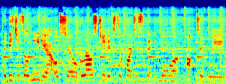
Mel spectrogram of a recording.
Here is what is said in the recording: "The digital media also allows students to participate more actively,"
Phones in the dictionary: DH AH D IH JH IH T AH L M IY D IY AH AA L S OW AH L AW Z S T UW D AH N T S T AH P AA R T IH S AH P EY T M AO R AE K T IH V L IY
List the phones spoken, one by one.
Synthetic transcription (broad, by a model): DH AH D IH JH IH T AH L M IY D IY AH AA L S OW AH L AW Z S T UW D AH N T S T AH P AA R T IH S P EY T M AO R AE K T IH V L IY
